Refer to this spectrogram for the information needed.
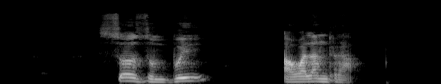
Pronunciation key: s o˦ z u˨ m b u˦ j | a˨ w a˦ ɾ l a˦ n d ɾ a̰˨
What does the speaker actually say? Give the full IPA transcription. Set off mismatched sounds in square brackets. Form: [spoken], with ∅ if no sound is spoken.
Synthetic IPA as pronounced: s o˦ z u˨ m b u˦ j | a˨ w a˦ [∅] l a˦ n d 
